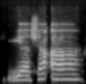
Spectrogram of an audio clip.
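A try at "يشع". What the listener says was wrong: Nggak ada yang panjang. Yasha'a. Kayak orang marah ya. Yasha'a.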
